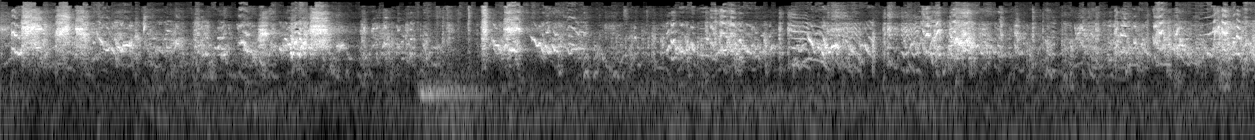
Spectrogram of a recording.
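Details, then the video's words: Budgerigar breeding pair giving continuous chirping, a busy stream of rasping, squeaky warbled notes with brief louder squawks, slight dip in activity near the middle before chatter resumes. "Amazing budgie chirping sounds | budgies breeding pair"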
